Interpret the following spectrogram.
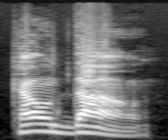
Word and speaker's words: countdown: New Year так countd Countdown якщо швиденько вимовляти Countdown не треба старатися вимовити і звук т і звук D привимові а просто так якби один звук countd ще ви можете почути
